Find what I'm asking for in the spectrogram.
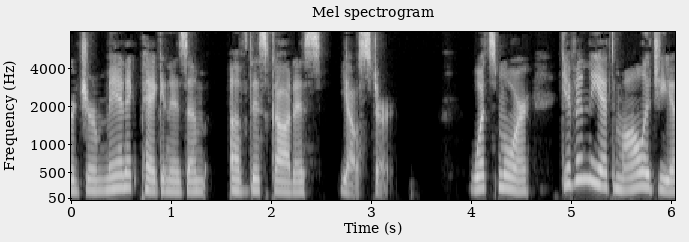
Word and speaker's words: Eostre: I should note that Jostr is spelled E-O-S-T-R-E, and so it could be pronounced Eostr or Uster, but the internet told me Jostr, and so that's what I'm going with.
